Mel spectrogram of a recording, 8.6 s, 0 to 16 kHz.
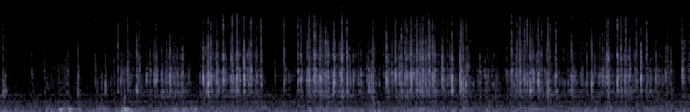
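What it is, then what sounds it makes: Mechanical typewriter-style keyboard. Two hands with long dark nails type continuously on a mechanical typewriter-style keyboard with round plastic and metal-rimmed keycaps. The result is a dense, rapid stream of sharp, bright key clicks centered around 1 kHz, over a faint low rumble.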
